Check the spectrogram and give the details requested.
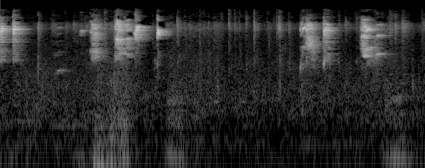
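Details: Lovebirds piping and singing: scattered bursts of bright, shrill high chirps, some doubled or tripled in quick succession, over a soft rustling background.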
